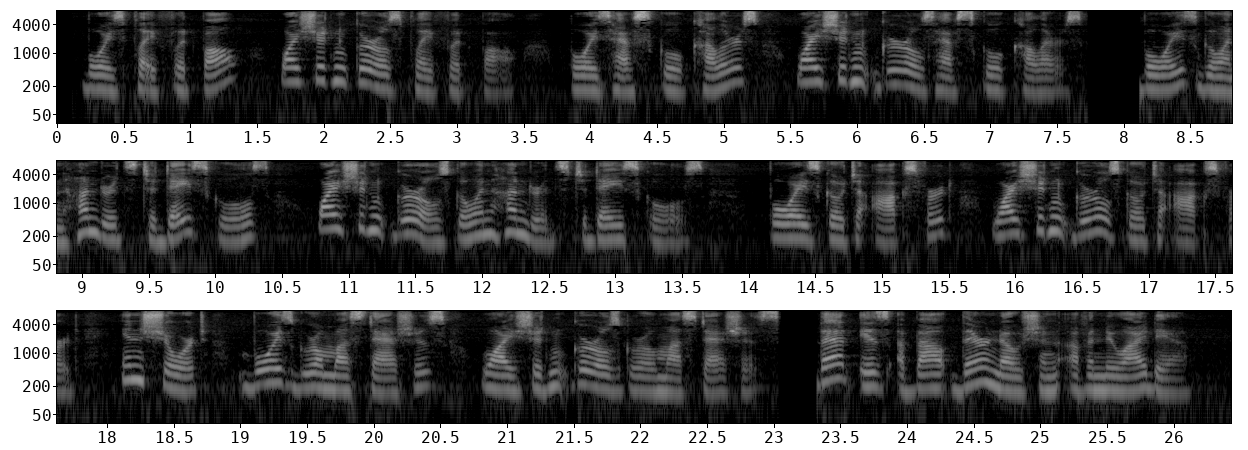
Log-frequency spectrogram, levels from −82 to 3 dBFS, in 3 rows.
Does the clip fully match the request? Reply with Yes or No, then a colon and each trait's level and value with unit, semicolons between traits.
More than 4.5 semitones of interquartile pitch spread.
Yes: wide, 5.5 semitones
